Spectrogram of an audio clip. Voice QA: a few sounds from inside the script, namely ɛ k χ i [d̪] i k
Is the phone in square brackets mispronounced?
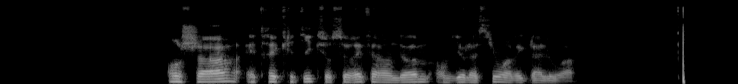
yes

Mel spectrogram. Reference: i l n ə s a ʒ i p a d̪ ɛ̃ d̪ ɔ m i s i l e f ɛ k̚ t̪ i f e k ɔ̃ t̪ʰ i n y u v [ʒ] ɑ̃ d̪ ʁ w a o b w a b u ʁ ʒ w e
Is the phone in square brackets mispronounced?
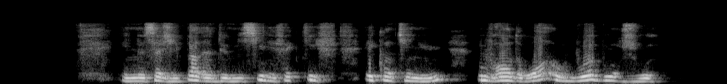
yes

